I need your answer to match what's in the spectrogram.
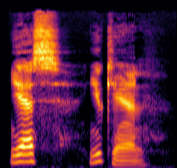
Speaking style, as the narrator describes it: replied simply, even calmly

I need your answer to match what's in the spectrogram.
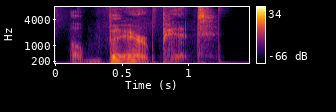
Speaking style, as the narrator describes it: gasped Jerry

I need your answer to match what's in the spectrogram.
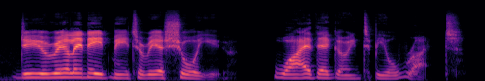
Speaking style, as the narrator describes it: said finally

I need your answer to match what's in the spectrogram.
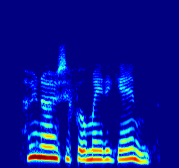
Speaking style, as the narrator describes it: he said with a sigh

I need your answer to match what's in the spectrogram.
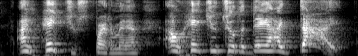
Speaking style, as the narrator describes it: There are tears running down her cheeks as she screams

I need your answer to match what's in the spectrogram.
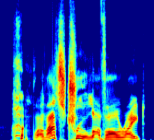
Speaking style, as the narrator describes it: Janek snorted

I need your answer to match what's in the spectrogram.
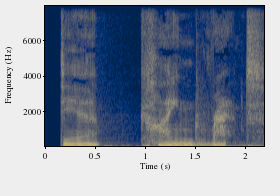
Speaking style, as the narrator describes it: murmured Toad

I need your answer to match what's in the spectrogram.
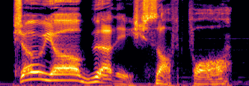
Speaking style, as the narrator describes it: the virile's roar echoed through the promenade

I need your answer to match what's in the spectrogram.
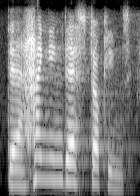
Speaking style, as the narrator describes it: he snarled with a sneer

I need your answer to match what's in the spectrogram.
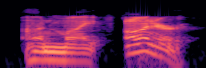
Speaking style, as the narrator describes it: snapped Peter

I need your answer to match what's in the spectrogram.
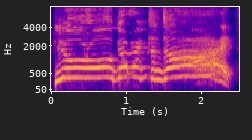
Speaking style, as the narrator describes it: you can hear shouting

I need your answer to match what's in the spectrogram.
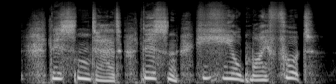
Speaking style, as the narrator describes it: squeaked Billy

